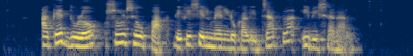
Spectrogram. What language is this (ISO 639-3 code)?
cat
